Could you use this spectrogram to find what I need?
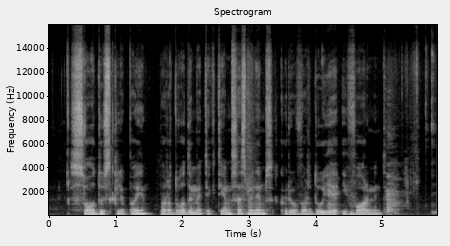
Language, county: Lithuanian, Vilnius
